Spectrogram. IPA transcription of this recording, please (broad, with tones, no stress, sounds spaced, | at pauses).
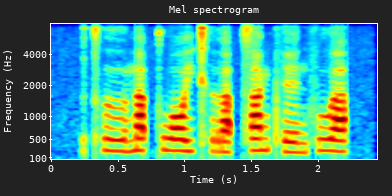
tʰ ɯː˨˩ n a˦˥ t̚ k w ɔː˧ j kʰ r a˨˩ p̚ s a˥˩ ŋ pʰ eː˨˩ ŋ f u˧ a̯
